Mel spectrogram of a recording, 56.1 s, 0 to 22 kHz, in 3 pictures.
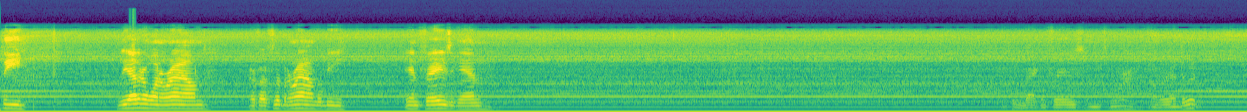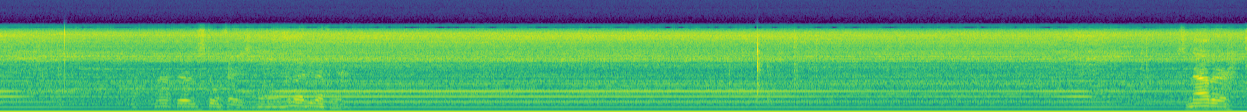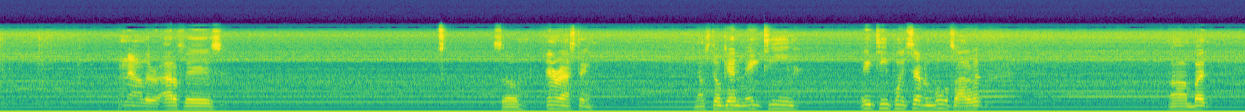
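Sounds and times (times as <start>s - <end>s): pulse motor humming: 0.0s - 56.0s
sharp click: 44.0s - 44.2s.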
